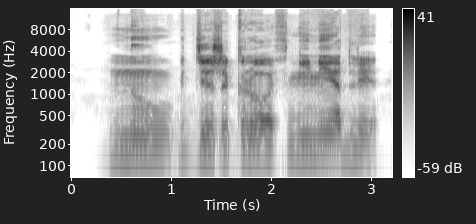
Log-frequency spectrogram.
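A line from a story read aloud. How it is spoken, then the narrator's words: Hissing. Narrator (Russian): прошипел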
